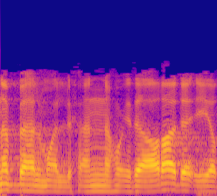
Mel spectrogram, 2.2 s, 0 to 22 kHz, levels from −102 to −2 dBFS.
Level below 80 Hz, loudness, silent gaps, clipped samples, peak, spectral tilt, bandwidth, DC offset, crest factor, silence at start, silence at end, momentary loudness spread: -54 dBFS; -17 LUFS; none; under 0.1%; -2 dBFS; -9 dB/octave; 5.2 kHz; under 0.1%; 14 dB; 0 s; 0 s; 9 LU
